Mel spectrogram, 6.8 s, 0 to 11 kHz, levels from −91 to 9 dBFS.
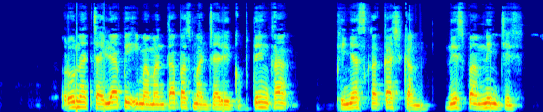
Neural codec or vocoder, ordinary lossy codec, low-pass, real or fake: none; AAC, 64 kbps; 9.9 kHz; real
